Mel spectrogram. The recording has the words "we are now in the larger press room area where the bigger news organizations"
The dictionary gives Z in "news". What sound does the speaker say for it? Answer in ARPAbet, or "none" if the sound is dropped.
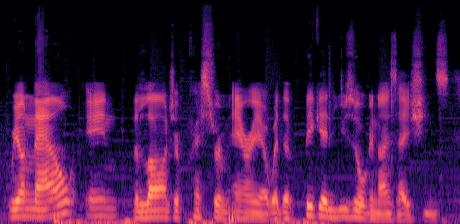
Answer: Z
